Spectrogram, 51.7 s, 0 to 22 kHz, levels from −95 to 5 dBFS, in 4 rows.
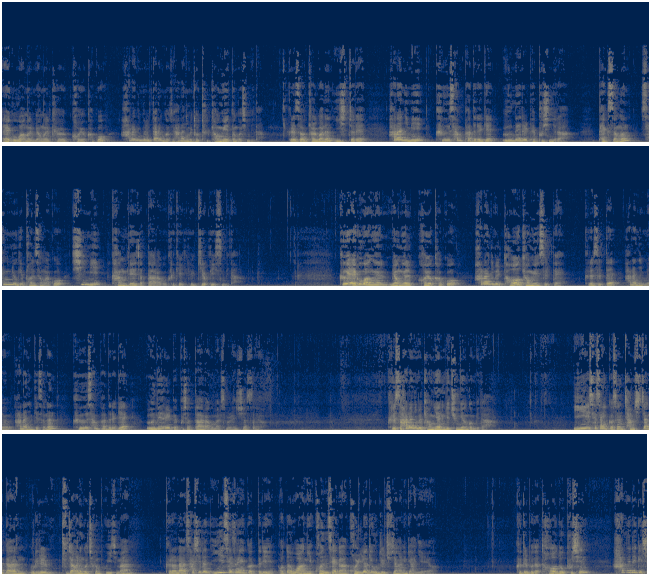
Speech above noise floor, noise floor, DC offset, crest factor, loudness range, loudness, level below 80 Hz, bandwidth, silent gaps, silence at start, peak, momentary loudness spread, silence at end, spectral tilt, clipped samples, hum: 26 dB; -55 dBFS; under 0.1%; 20 dB; 8 LU; -29 LUFS; -54 dBFS; 15.5 kHz; none; 0 s; -8 dBFS; 15 LU; 0 s; -6.5 dB/octave; under 0.1%; none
